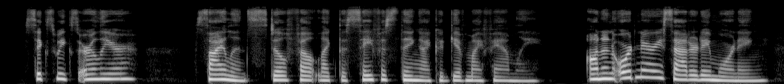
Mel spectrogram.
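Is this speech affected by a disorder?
No.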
